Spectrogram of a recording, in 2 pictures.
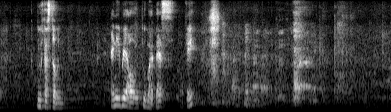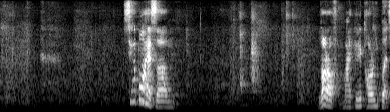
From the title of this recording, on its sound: Recorded Live/Sermon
